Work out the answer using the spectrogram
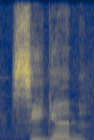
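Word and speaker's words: Cygan: a man named john segan i guess it's how i pronounce i don't know it's sy sy see there it is what the heck um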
